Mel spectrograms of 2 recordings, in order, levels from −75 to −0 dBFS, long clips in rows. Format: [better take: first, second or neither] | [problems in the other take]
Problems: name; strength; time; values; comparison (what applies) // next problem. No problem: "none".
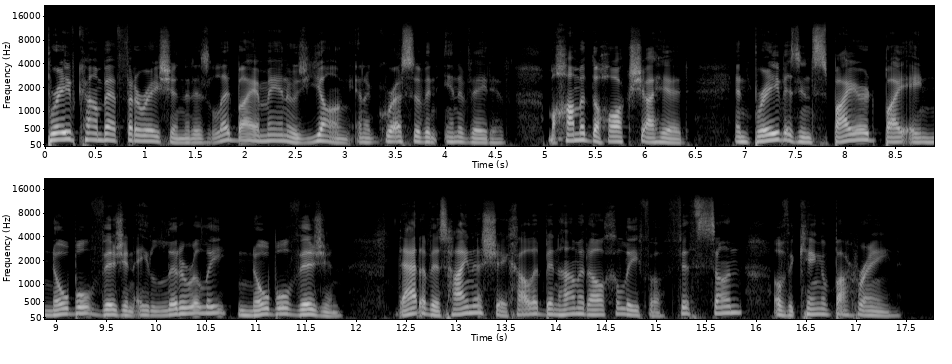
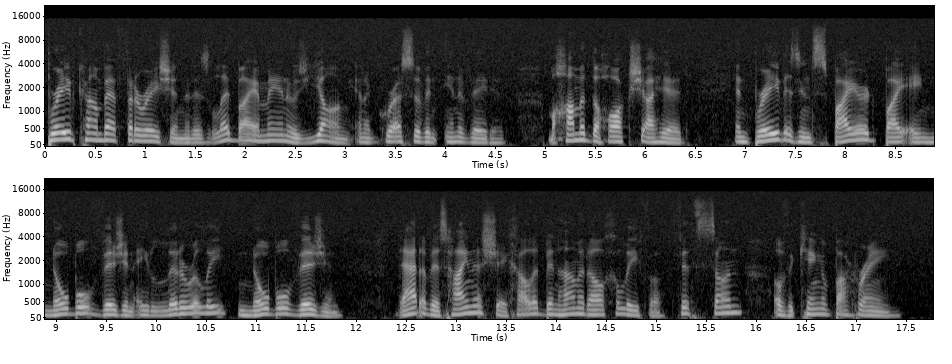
first | hiss; noticeable; throughout; 15 dB below the speech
